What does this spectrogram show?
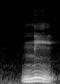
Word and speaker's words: knee: घुटने को इंग्लिश में हम लोग बोलते हैं नी। इसमें के साइलेंट रहता है, स्पेलिंग होती है KNEE, लेकिन यहाँ पे के साइलेंट है, प्रोनाउंसिएशन इसका होता है नी।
